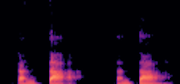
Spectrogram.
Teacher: una vocal que se pronuncia por un tiempo más extendido. Cantá, cantá. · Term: una vocal más larga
